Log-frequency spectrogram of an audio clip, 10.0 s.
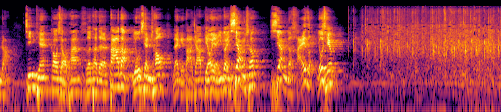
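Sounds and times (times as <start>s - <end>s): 
speech: 0.0s - 6.8s
audience applause at a live crosstalk comedy show in Beijing: 7.0s - 10.0s.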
